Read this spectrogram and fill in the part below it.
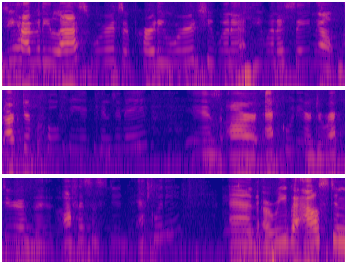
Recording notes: We recorded this session in-person at out Black History Month Celebration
